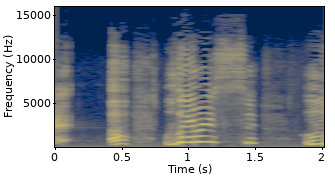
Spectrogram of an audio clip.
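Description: A puppet character's high, cartoonish voice making wordless sounds that slide up and down in pitch, in a few short phrases with brief pauses between.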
